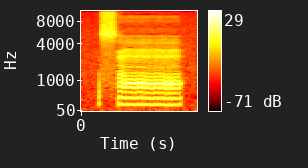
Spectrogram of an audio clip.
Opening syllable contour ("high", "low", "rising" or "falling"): low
